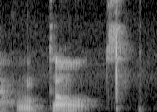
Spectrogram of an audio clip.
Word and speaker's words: contente: For a boy, a girl would say pas contente. Okay? We'd add an E and we pronounce the T.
